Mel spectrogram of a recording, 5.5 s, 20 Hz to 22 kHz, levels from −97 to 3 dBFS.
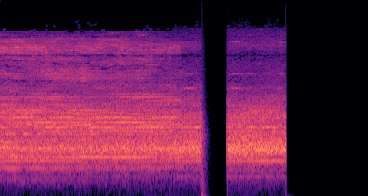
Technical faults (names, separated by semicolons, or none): long network dropout; cut-off end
